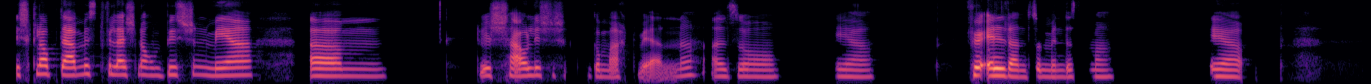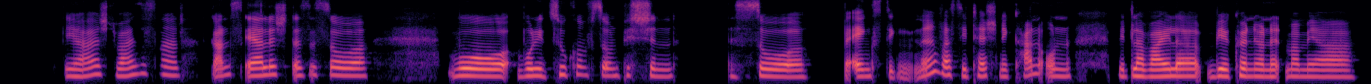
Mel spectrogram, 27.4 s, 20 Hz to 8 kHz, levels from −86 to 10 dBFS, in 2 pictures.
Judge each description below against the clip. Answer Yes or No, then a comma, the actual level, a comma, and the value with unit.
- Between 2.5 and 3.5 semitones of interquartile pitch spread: Yes, average, 2.8 semitones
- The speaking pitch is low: No, high, 215 Hz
